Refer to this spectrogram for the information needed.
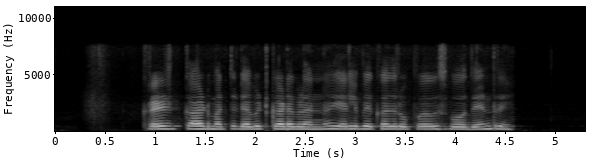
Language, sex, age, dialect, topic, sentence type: Kannada, female, 18-24, Northeastern, banking, question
